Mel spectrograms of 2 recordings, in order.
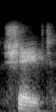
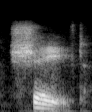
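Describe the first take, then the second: First: The word is said quickly and rushed. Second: The word is said slowly and clearly. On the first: The speaker calls it wrong. "I'm speaking fast, I'm rushing through them" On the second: The speaker calls it right. "More like"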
